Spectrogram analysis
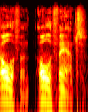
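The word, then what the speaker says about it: Olyphant: It's Oliphant. It's closer to elephant than not.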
